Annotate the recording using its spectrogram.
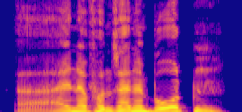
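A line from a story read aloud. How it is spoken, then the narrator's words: Reluctant soft groan. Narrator (German): sagte der Kaiser, der den Teufel nicht gern beim Namen nannte, mit einem leisen Stöhnen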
